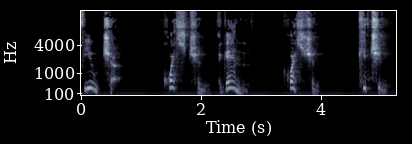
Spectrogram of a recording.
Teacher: kitchen is voiceless we don't feel any vibration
